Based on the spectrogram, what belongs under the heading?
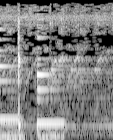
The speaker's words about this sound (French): Et toujours les oiseaux chantent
